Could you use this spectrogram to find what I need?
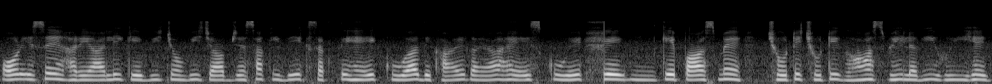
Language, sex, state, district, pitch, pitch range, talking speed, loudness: Hindi, female, Maharashtra, Dhule, 220 Hz, 210-230 Hz, 170 wpm, -19 LUFS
